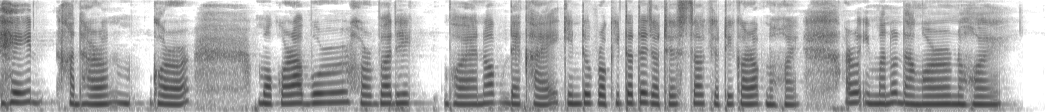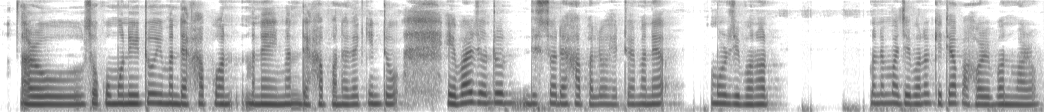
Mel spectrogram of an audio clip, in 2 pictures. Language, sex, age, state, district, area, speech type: Assamese, female, 30-45, Assam, Sonitpur, rural, spontaneous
